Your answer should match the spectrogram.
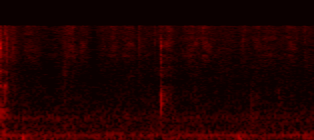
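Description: Very faint sound of a marker pen writing on a paper chart, with a couple of light pen ticks.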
